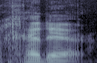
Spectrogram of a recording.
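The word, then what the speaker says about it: חדר: is a room it's a we're in a heder okay now i got a couple of other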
